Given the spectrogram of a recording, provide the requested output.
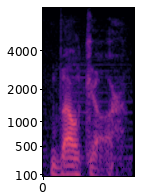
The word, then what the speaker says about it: Valkyr: Today's topic, Valkyr. I believe that's how it's properly pronounced.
